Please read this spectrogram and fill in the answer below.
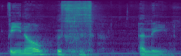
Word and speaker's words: phenolphthalein: So phenol, and then alien, or just like alene. All right, so phenol, alene. That's exactly how you say it.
